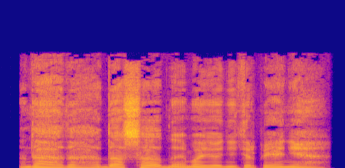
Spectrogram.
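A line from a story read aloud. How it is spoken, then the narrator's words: Sighed. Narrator (Russian): вздохнул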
